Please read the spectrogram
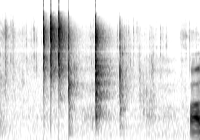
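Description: Hard plastic parts of a poseable mecha action figure clicking and clattering as it is handled. There is a quick cluster of sharp clicks about half a second in, then two more single clicks around a second in.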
